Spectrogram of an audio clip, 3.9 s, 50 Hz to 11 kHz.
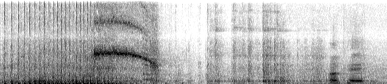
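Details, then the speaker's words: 1973 Briggs & Stratton engine on a vintage Parker Thatch-O-Matic, on two-stroke gas, oil with slight water: fast cranking chuffs with thin high squeal on top; owner suspects a starter bearing needing oil. "i think what's going on there seems to be some sort of bearing or something inside of the starter that is needing oil"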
